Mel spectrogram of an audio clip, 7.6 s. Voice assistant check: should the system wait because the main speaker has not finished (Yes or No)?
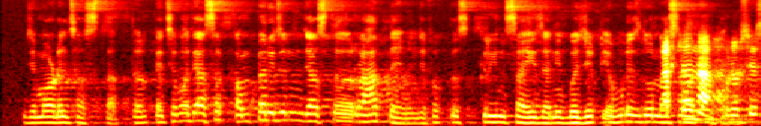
No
